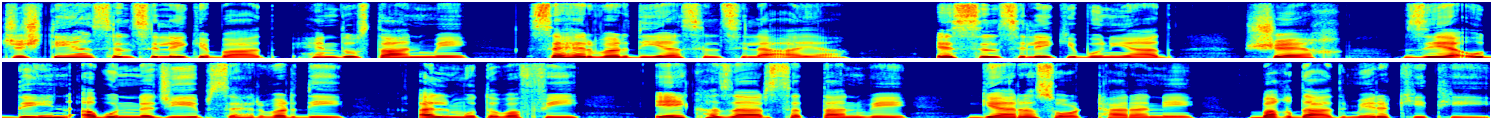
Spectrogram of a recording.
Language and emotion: Urdu, neutral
